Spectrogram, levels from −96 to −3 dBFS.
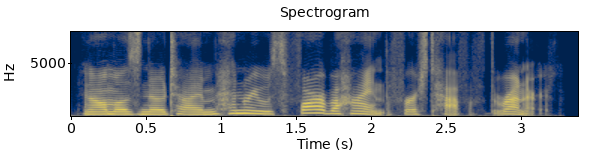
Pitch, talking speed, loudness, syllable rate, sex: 230 Hz, 250 wpm, -19 LUFS, 6.1 syllables/s, female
